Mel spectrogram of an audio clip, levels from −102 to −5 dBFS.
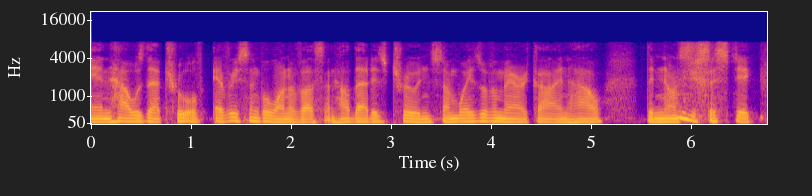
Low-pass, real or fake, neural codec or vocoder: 7.2 kHz; fake; codec, 16 kHz, 1.1 kbps, Voila-Tokenizer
